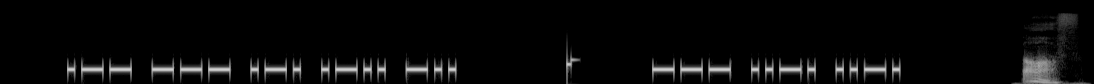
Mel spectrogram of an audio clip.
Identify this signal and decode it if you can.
Morse code, heard as a keyed tone, about 17 wpm, 700 Hz. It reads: WORLD OFF
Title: Sentences from Top 200 Words - New Word Drill - 17wpm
